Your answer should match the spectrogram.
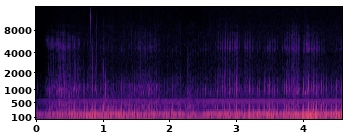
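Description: A domestic cat named Watson purrs steadily, a continuous low rumbling drone with a soft rhythmic pulse, fairly loud and alone without any talking.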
